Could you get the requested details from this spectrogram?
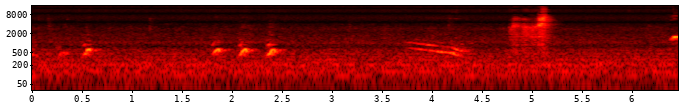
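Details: Congo African grey parrot, a 35-year-old female kept as a pet, chattering in the evening: short tonal chirps near mid pitch, a few falling whistled slurs, and one broad noisy burst, over a steady indoor hum.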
